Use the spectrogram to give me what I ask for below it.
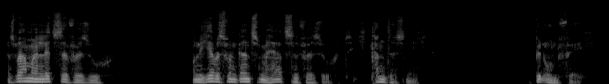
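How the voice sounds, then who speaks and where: A man reading the part of a downcast younger brother who speaks quietly and hesitantly. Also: low-pitched, a little fast, slightly rough, dry recording, clean studio sound. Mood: dejected.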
